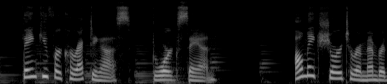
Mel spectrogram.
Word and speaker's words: Dwarg: Dwarg619 says, hey, my name is pronounced D-Wargs. Thank you for correcting us, Dwarg-san.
